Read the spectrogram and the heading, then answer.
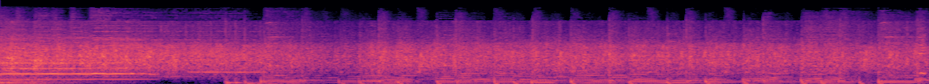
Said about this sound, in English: See, the applause is still playing, so when I played that, it's still playing because I didn't stop the other one.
